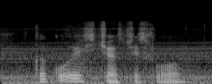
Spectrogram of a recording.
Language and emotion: Russian, sad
